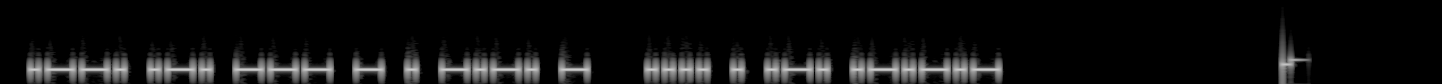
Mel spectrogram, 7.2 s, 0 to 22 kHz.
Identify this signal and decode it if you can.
Morse code, heard as a keyed tone, about 28 wpm, 700 Hz. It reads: PROTECT HER.
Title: Sentences from Top 1600 Words 28wpm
